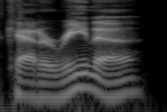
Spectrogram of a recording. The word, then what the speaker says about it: Katarina: You might say something like, "My name is Katarina." And it rhymes with ballerina.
